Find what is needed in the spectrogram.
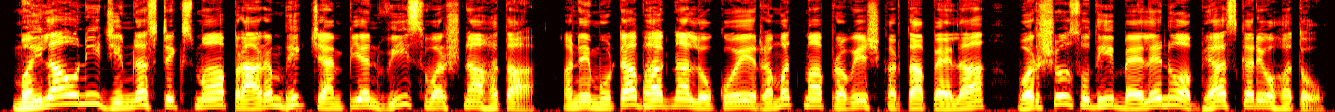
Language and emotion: Gujarati, neutral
